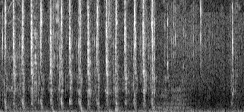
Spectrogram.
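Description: Near silence with very faint, rapid, evenly spaced computer keyboard key presses that stop about one and a half seconds in, repeatedly nudging a selected object.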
